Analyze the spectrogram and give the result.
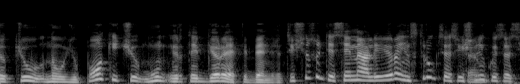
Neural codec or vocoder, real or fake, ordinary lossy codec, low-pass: none; real; Opus, 64 kbps; 7.2 kHz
